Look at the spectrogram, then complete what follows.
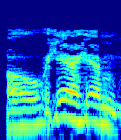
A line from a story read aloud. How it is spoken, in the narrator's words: groaned Hugo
